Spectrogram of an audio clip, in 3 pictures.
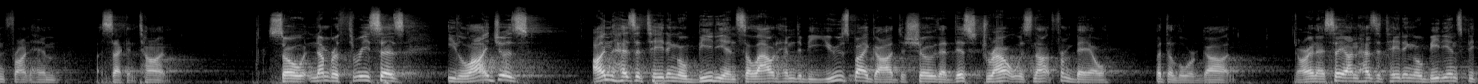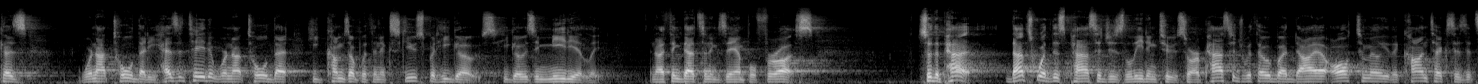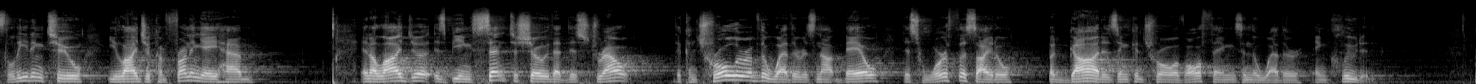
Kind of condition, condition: setting, large echoing room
